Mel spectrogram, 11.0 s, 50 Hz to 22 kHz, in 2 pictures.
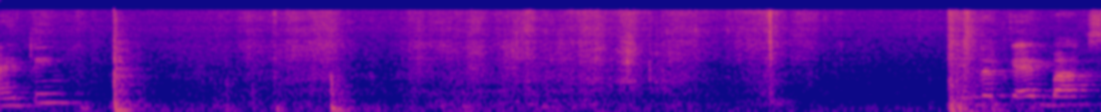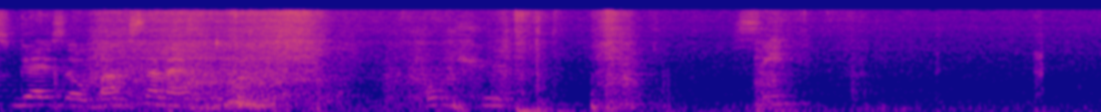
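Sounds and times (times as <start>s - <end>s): cardboard box scraping: 5.9s - 8.8s.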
